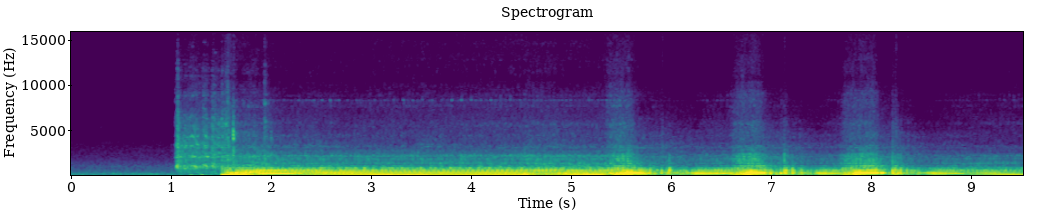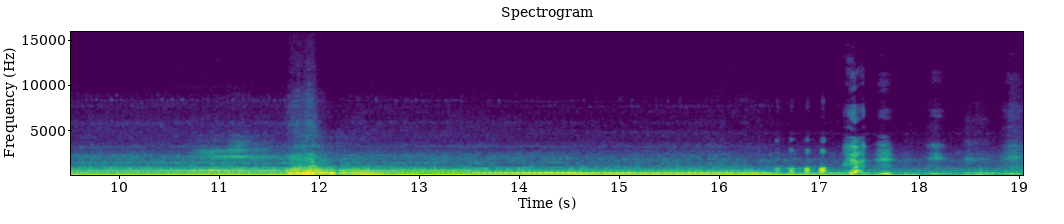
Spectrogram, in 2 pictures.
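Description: Toyota GR Supra engine started close to its exhaust tailpipes: it catches with a flare about a second in, is blipped four times in quick succession and once more a few seconds later, each rev rising and falling, then settles to a steady idle. A very fierce exhaust note.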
